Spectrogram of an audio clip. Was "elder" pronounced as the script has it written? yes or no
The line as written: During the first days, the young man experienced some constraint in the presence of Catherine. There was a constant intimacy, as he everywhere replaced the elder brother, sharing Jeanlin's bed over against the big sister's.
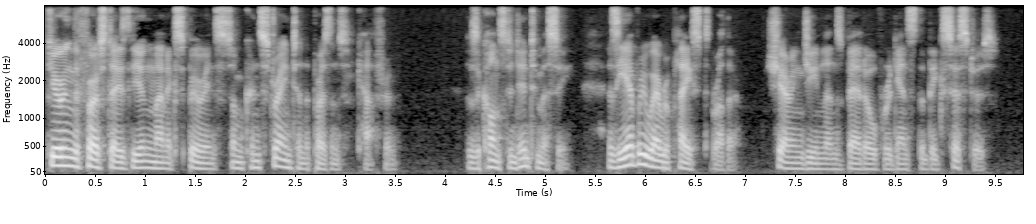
no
